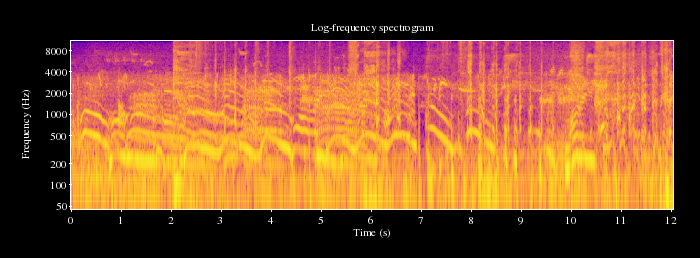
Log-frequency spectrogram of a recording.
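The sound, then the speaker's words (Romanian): Several people growl, roar and howl together like a crowd of angry forest animals protesting against the lion at a rally in the forest, loud and overlapping in a continuous chaotic din with bursts of laughter. “Ia să vedem cum se aude un meeting în pădurea pădure.”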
